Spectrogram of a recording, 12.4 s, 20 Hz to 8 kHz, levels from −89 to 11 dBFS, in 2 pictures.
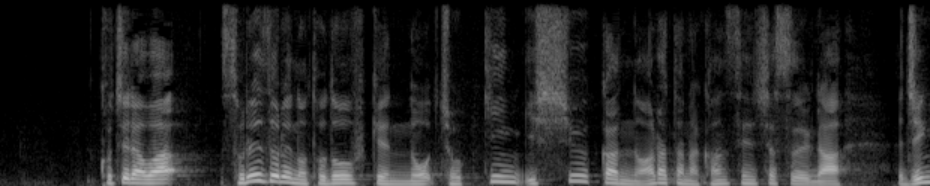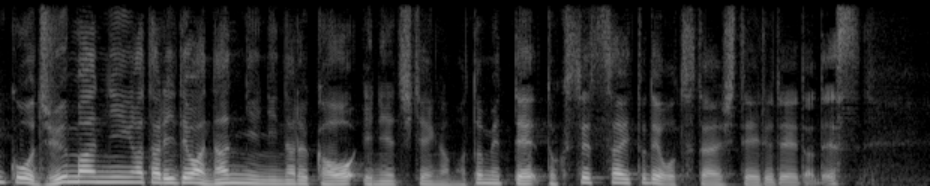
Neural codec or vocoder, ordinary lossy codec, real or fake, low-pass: none; none; real; none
